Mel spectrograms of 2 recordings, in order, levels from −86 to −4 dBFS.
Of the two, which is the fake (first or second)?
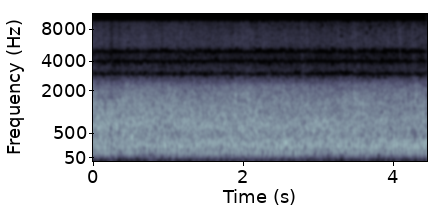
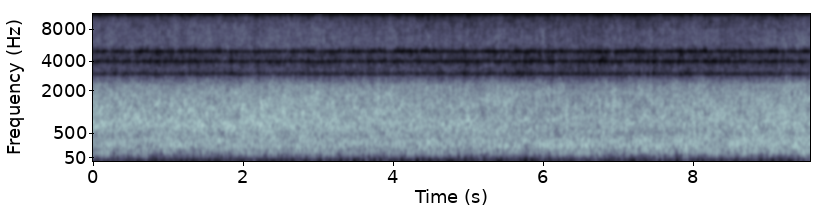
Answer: second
